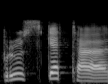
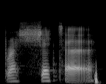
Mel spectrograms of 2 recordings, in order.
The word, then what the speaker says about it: bruschetta: For example, pistachio is pistacchio, mascarpone, mascarpone, and bruschetta, not bruschetta.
